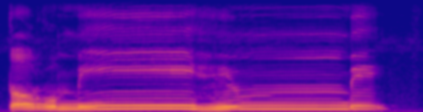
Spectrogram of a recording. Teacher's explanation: اب میم ساکن کے بعد با ہے تو یہاں پہ غنہ بھی ہوگا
